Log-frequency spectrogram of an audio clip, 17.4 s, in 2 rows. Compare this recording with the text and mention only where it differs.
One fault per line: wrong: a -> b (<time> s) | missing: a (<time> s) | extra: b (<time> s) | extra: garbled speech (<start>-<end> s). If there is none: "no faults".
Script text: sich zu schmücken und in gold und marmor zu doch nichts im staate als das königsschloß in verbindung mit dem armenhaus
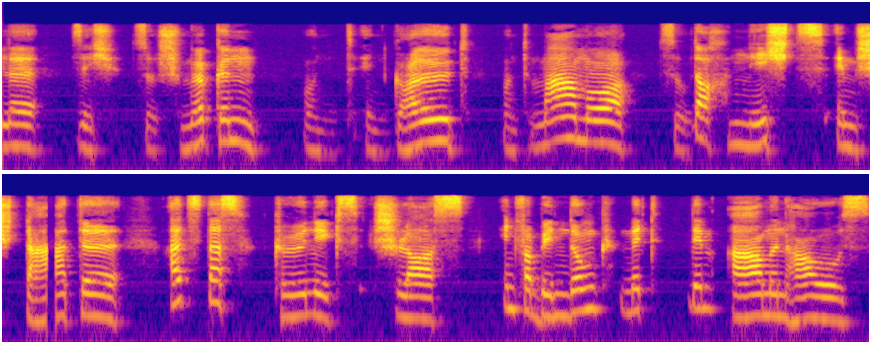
no faults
